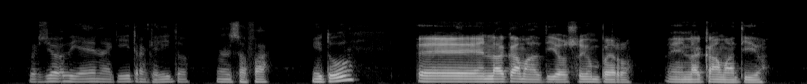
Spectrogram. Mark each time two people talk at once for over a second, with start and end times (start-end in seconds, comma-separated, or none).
none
